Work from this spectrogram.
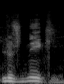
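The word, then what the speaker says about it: Luzhniki: En el estadio Lushniki, ¿lo pronuncié bien? ¿Lushniki? Lushniki. Lushniki, muchas gracias. Acuérdate de Luismi y Miki. Luismiki. Sí. Luismiki, es verdad.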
